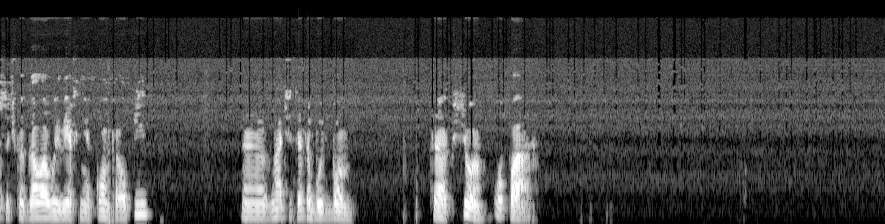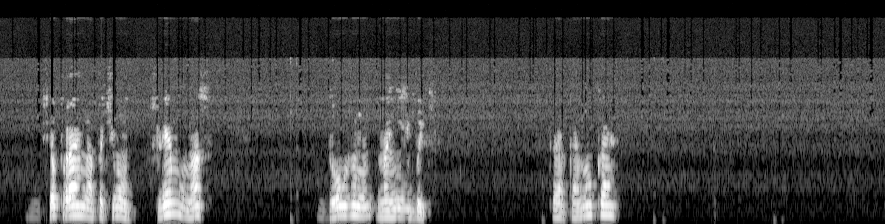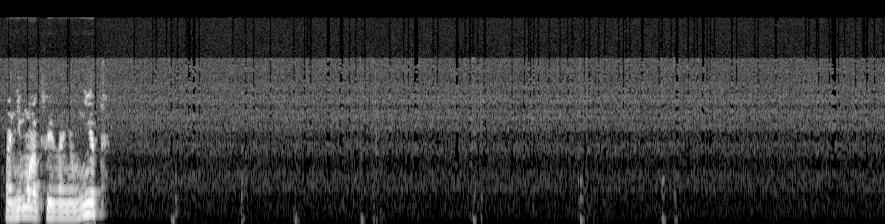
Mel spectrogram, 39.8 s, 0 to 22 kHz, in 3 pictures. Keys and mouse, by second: 1.6 ctrl+p, 6.2 space, 7.4-9.0 middle drag, 9.0 space, 14.0 click, 17.7 click, 19.5 click, 21.7 click, 23.1 click, 25.0 click, 29.4 middle click, 32.2 shift+click, 33.7-35.7 drag, 36.5 click.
